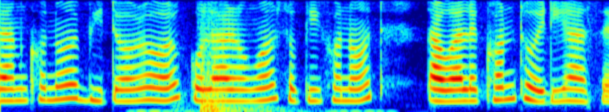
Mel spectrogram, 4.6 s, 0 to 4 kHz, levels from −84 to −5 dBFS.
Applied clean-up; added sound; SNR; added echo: none; Slam / Wood; 17 dB; none.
